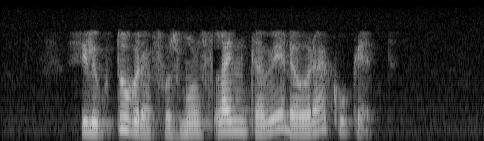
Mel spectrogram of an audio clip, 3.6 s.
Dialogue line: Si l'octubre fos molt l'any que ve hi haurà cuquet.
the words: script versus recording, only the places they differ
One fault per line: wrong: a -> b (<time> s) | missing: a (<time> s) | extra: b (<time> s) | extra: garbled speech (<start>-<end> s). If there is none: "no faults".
no faults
